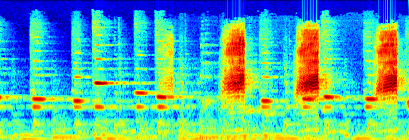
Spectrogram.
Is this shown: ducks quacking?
yes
